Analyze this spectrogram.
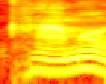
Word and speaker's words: comma: 이걸 우리는 콤마 그렇지만 영어로는 가머 이렇게 발음을 해요.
